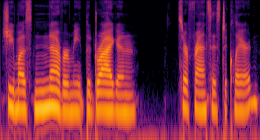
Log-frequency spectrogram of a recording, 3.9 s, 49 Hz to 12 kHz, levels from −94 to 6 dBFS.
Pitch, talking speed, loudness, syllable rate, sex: 165 Hz, 140 wpm, -18 LUFS, 4.3 syllables/s, female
